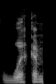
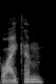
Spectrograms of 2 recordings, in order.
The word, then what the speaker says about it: Wycombe: It's actually pronounced Wycombe. This is not pronounced Wycombe, you wiener.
